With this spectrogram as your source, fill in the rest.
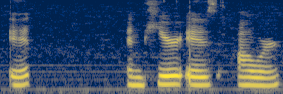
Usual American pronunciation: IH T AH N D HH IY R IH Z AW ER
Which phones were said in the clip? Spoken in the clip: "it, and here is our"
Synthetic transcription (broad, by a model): IH T AH N D HH IY R IH Z AW ER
